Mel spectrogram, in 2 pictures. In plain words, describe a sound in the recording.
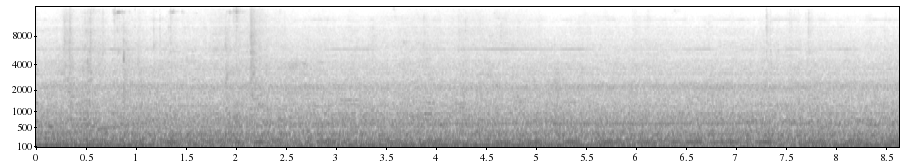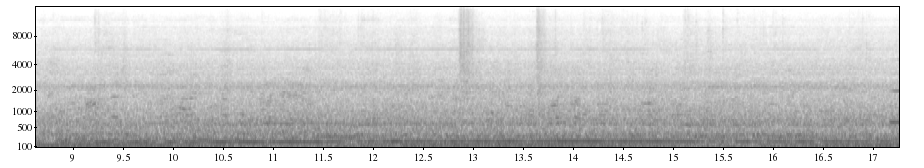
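An electric metro train hums steadily while standing at a platform.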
